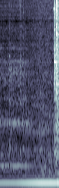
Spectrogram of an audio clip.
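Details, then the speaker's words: Rocket espresso machine with rotary pump, water level indicator showing nothing: steady low pump hum drones on while cups on top rattle, boiler keeps filling; pump runs on until it finally senses full and stops. "and the pump keeps running here now it's stopped"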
